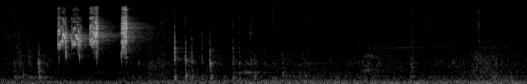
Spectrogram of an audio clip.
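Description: Green-winged macaw giving a quick run of three or four short, harsh squawks about half a second in, followed by a few faint clicks.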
